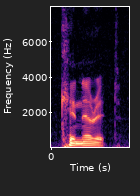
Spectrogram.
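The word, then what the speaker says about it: כנרת: Sites north of Magdala include Gennesar, also called Gennesaret, and Chinnereth, pronounced in Hebrew Kinneret.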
